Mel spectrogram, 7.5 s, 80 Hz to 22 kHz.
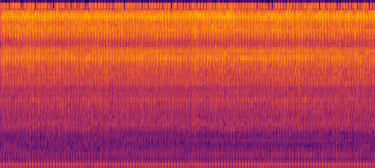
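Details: About 66-year-old 1960s English Suffolk single-cylinder engine after carb clean and new plug wire, started on choke: slow, steady, even thumping with no misses or knocks; running smoothly.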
